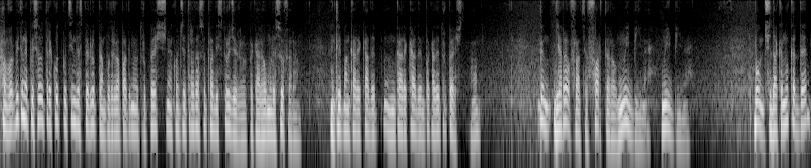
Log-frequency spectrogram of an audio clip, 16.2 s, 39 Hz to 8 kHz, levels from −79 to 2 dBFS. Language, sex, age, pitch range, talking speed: Romanian, male, 40-59, 115-150 Hz, 175 wpm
